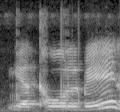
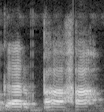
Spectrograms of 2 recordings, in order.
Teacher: ఇక్కడ దోల్బే లో మహాప్రాణం బ కి లేదు గర్భ కి మహాప్రాణం ఉంది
